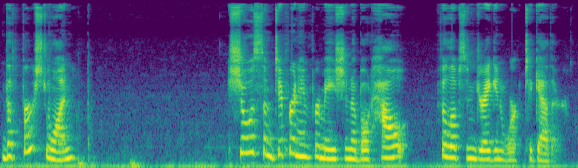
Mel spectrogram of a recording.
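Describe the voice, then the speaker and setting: A woman software trainer narrating a step-by-step demo in a measured, instructional way. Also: a little high.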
